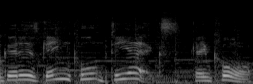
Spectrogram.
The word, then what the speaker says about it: GameCorp: GameCore. I think the P is silent.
